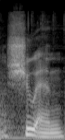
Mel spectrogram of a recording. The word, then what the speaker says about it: Shuen: Or Suen? Oh, it's probably... Oh, Shuen. That's how you would pronounce her name. If this is written out phonetically like it would be written in Korean, this is Shuen.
